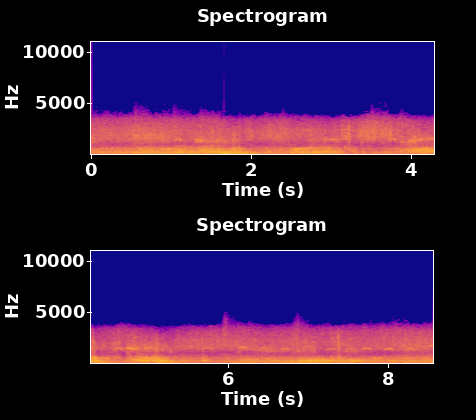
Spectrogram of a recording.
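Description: A large wild animal roaring in several long swells of about a second each, with small high bird chirps repeating over it. It sounds like an old jungle-film soundtrack, dull and lacking all high frequencies.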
